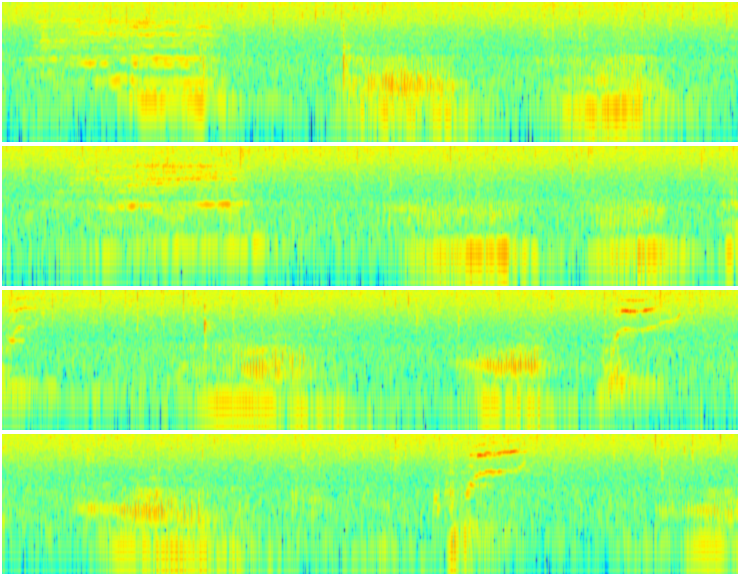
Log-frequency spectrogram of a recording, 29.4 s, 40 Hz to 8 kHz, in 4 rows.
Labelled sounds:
0.3	2.0	humpback whale, 0.78 to 3.1 kHz
8.1	9.7	humpback whale, 0.78 to 3.9 kHz
14.8	15.2	humpback whale, 1.5 to 4.1 kHz
20.8	21.5	humpback whale, 1.2 to 5.3 kHz
26.6	27.4	humpback whale, 1.4 to 4.4 kHz

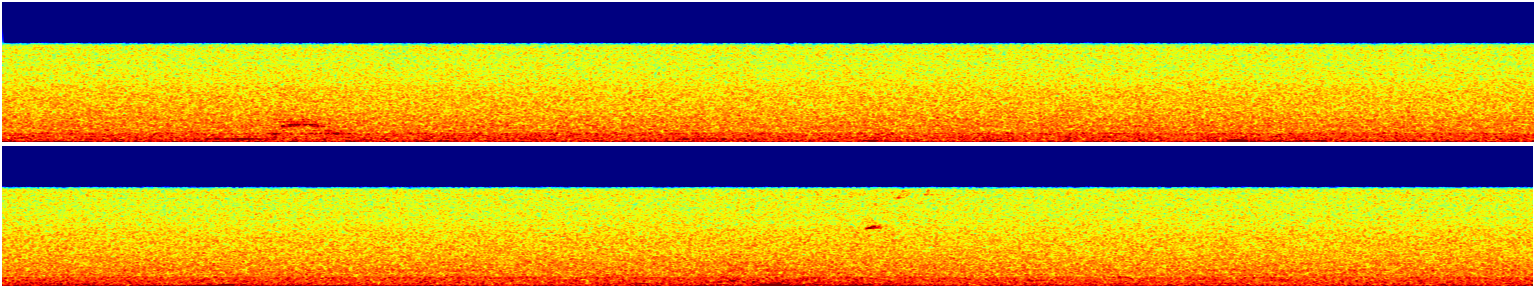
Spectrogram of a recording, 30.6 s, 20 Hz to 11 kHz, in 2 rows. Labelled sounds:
2.8	3.2	humpback whale, 1.2 to 1.5 kHz

